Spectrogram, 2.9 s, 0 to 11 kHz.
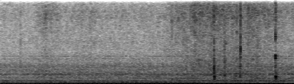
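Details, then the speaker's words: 2016 Maserati Ghibli twin turbo after new timing chains were installed, first start: quiet smooth idle with a fine even pulse and no knocking or chain rattle, a few light background clicks; running smoothly. "it's running super smooth that's good"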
